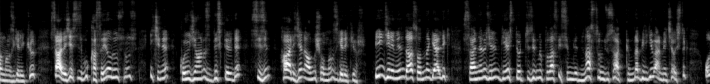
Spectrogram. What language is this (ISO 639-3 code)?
tur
